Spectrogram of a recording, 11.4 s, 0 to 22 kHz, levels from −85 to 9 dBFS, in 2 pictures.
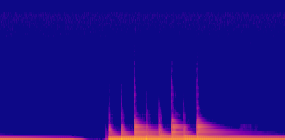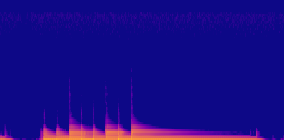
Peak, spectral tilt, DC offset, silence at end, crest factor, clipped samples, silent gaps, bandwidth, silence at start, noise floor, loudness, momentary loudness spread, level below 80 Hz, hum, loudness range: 0 dBFS; -11.5 dB/octave; under 0.1%; 0.45 s; 18 dB; under 0.1%; none; 3.5 kHz; 0 s; -72 dBFS; -19 LUFS; 14 LU; -32 dBFS; none; 3 LU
